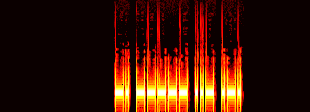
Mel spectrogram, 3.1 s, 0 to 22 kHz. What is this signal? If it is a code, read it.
Morse code, heard as a keyed tone, about 44 wpm, 700 Hz. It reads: N0UR
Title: Easy Call Signs - 45wpm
